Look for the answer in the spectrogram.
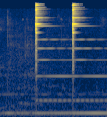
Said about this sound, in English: The bell rang twice.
